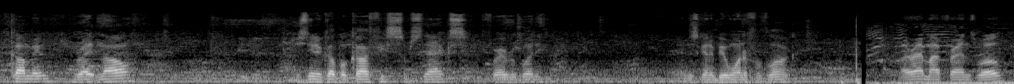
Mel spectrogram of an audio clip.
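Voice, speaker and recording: Slightly hoarse man vlogging. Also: mid-range voice, rough recording. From Russia. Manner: upbeat, rambling, swears casually. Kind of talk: casual walk-and-talk vlog. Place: outdoors on busy city streets and a marina.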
